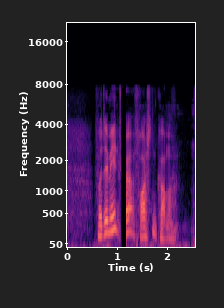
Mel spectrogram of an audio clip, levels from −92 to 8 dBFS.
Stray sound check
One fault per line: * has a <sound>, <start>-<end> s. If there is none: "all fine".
* has a dropout, 1.1-1.2 s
